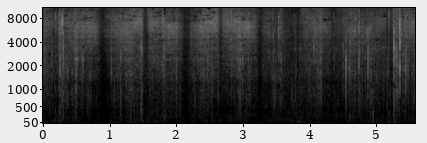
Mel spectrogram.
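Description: Long nails scratch and crinkle the soft plastic-film wrapper of a plastic-wrapped product pack, close up. The crackly, bright crinkling comes in bursts separated by brief dips, with almost no low end and very short, dry decay.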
